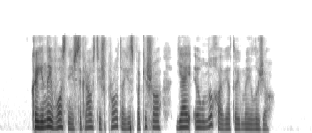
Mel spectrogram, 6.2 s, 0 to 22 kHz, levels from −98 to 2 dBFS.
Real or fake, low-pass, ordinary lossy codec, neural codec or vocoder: real; 7.2 kHz; MP3, 48 kbps; none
